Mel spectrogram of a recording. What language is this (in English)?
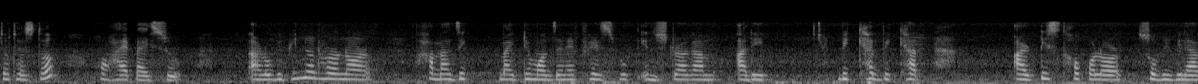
Assamese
